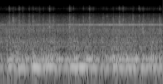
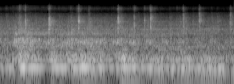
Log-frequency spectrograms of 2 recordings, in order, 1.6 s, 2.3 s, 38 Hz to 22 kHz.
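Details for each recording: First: Ford Fox-body Mustang V8 idling after MAF and computer swaps: lumpy idle with sharp puffing tick on exhaust pulses, an exhaust leak still present. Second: Cammed V8 Fox-body Mustang running an older computer, steady loping idle with a deep, even exhaust burble and a slight exhaust leak; idles well, idle could go slightly higher.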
